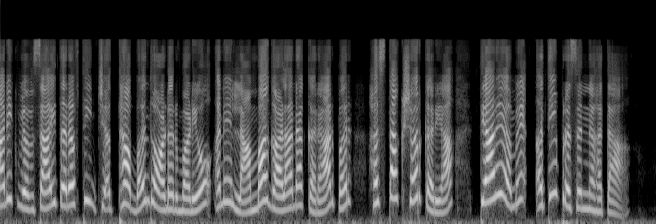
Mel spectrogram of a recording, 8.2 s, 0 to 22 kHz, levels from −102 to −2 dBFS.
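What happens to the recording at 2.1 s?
At 2.1 s the speech carries the same damage heard through the whole clip. Nothing is present above 10.6 kHz. The voice has a rough, hissy halo and a smeared, underwater quality. This is likely Nellymoser compression, the old Flash microphone codec. It codes short blocks with a fixed, small bit budget. Weak bands get no bits and are filled with noise, which causes the hiss and smearing. The damage fits a rate of around 44 kbps.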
